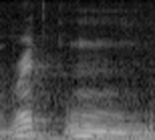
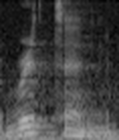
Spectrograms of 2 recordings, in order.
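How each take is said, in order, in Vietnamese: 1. Âm t ở giữa bị nuốt. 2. Âm t ở giữa được phát âm đầy đủ. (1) "người Mỹ họ đọc là written" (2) "bạn thích written cũng được"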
